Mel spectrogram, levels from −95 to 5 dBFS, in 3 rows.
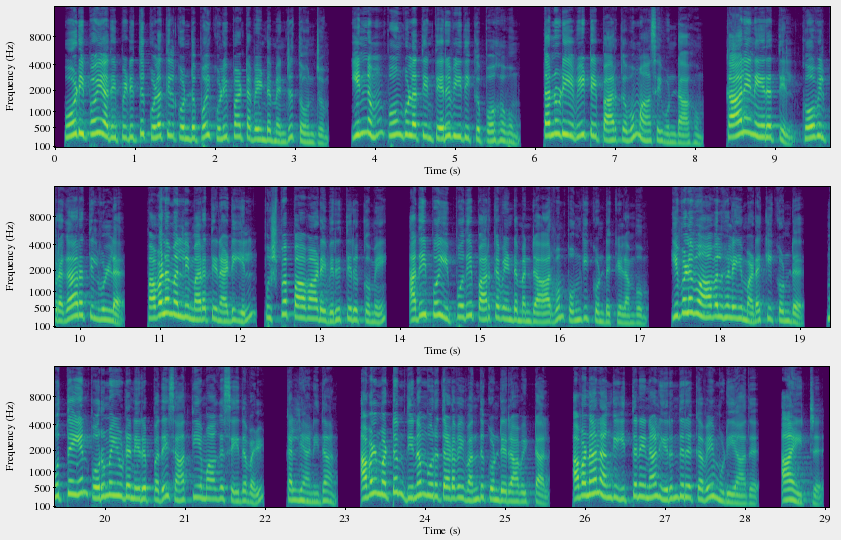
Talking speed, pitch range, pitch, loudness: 125 wpm, 210-295 Hz, 255 Hz, -16 LUFS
